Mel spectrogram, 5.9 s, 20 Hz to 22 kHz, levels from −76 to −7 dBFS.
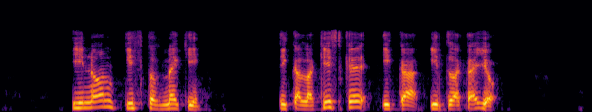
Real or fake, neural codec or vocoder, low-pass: fake; codec, 16 kHz, 4.8 kbps, FACodec; 7.2 kHz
